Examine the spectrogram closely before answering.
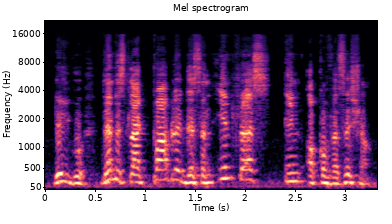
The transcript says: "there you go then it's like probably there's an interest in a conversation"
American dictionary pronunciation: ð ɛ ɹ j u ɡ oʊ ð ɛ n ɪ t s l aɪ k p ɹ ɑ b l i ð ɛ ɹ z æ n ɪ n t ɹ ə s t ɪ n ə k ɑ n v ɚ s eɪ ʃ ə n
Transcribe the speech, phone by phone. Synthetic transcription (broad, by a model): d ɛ j u ɡ oʊ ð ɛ n ɪ t s l aɪ k p ɑ b l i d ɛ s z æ n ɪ n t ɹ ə s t ɪ n ə k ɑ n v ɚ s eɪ ʃ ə n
